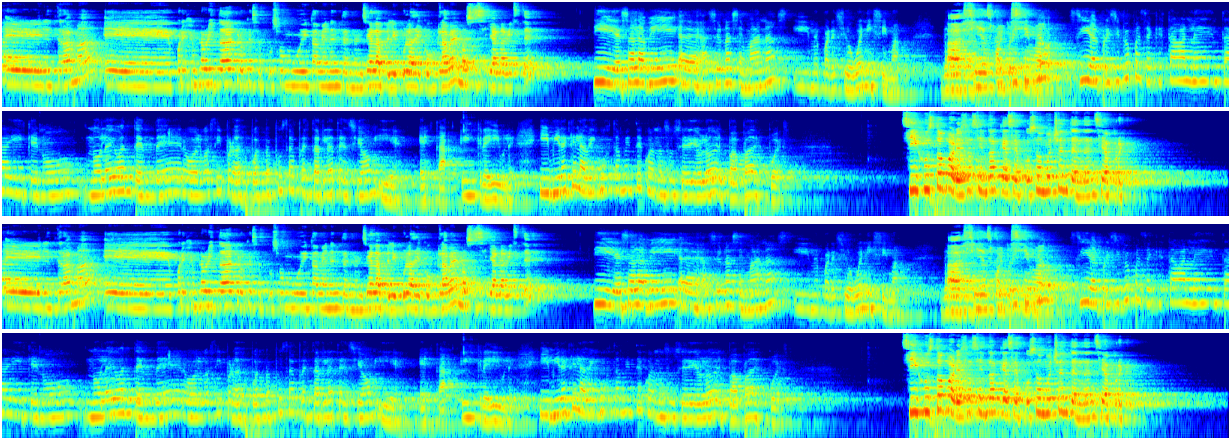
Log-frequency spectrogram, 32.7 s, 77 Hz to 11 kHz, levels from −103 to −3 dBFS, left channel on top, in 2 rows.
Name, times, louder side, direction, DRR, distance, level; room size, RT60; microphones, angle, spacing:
voice 1, 0.0-7.1 12.6-13.9 28.4-31.3, left 1 dB, 5° left, 0 dB, 1.1 m, -28 dB
voice 2, 7.9-12.0 12.5-14.1 14.4-26.8 28.7-28.9 29.4-29.5, left 1 dB, 35° left, 3 dB, 1.3 m, -36 dB
29.5 x 17.0 x 2.5 m, 2.3 s
head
